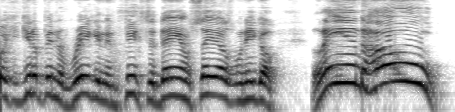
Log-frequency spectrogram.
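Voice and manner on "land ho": raised mock call of land sighted, pitched up. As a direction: shout it out across the deck.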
